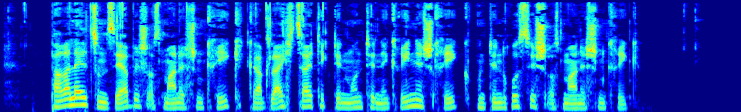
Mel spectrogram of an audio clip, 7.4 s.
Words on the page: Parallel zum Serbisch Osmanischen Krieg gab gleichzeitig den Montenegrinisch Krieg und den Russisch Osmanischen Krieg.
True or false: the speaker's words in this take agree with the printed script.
true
